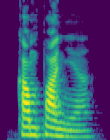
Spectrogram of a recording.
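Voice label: "kompaniya", Azerbaijani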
